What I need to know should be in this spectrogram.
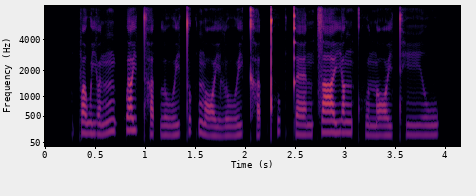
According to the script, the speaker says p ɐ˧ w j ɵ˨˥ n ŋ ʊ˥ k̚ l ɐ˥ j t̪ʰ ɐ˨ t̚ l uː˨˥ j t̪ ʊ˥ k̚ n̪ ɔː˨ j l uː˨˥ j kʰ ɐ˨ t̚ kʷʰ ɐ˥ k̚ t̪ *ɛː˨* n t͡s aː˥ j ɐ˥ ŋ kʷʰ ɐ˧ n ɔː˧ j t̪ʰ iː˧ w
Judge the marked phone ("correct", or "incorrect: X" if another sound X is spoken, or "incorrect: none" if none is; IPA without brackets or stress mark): incorrect: ɛː˧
